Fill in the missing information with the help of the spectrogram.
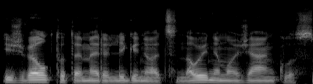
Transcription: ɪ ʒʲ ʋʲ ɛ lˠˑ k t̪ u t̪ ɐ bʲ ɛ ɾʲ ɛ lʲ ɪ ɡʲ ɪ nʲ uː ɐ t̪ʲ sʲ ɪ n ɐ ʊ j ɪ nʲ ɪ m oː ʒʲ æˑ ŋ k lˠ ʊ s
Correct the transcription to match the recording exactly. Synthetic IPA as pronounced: ɪ ʒʲ ʋʲ ɛ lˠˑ k t̪ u t̪ ɐ mʲ ɛ ɾʲ ɛ lʲ ɪ ɡʲ ɪ nʲ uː ɐ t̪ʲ sʲ ɪ n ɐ ʊ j ɪ nʲ ɪ m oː ʒʲ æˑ ŋ k lˠ ʊ s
